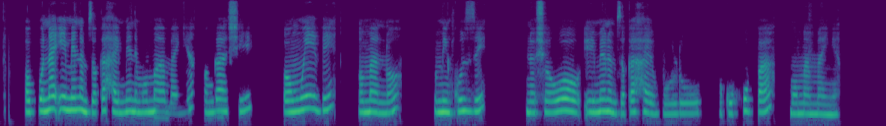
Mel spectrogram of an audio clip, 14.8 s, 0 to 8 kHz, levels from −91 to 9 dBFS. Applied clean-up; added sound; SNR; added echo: none; none; none; none.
